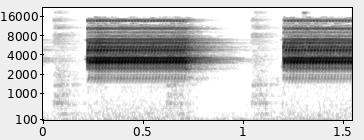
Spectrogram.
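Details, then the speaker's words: Fire alarm panel drill button pressed: two loud shrill half-second horn blasts with a brief gap; horn strobes sound properly, but the CO strobes (strobe NAC) also activate and the fire door shuts, which drill normally shouldn't do. "if I press the drill button on here, not only will it activate things like our horn strobes, but it will also do our carbon monoxide strobes that go off if the CO detector is to be set off."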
